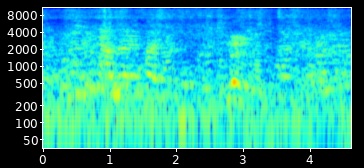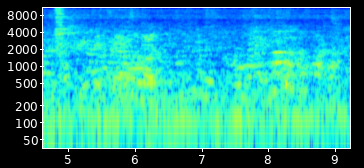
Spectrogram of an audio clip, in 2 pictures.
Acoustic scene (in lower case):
crowded indoor space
